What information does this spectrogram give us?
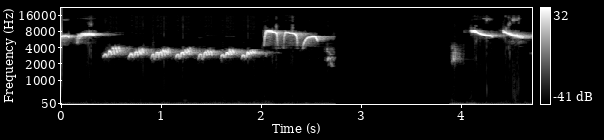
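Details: Flute-like song of a white-browed shortwing used to rile rival birds: a rapid run of repeated whistled notes, about four per second, then a high buzzy phrase, a pause of over a second, and sharp high whistles.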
